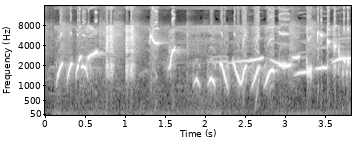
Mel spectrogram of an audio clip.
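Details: Trapping-lure song of a male and female white-rumped shama: rising slurred whistles, dense bursts, then a run of swooping V-shaped notes and long flat whistles.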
